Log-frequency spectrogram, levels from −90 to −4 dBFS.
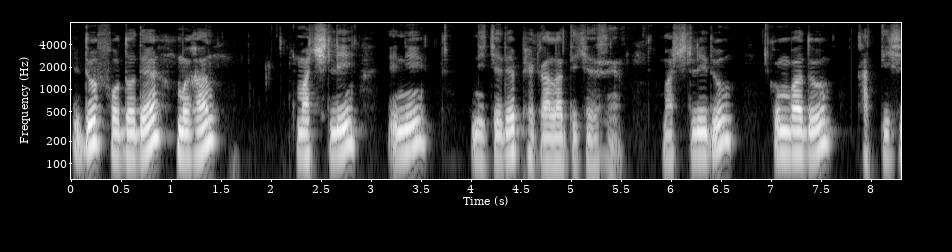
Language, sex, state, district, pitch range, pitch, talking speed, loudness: Nagamese, male, Nagaland, Kohima, 125-180 Hz, 135 Hz, 145 wpm, -17 LUFS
